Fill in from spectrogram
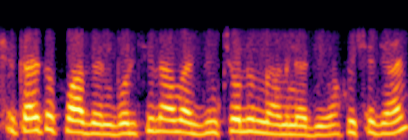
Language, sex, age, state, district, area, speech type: Bengali, female, 30-45, West Bengal, Dakshin Dinajpur, urban, conversation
